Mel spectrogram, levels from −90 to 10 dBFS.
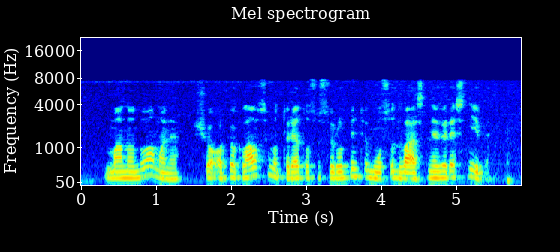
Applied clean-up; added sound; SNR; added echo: none; none; none; none.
